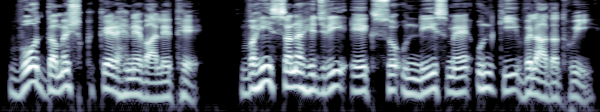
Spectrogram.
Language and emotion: Urdu, neutral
